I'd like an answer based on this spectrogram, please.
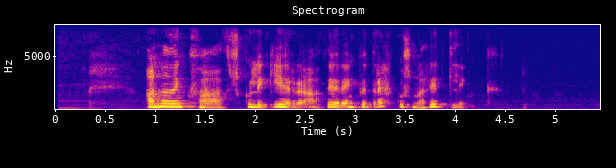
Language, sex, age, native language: Icelandic, female, 70-79, Icelandic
